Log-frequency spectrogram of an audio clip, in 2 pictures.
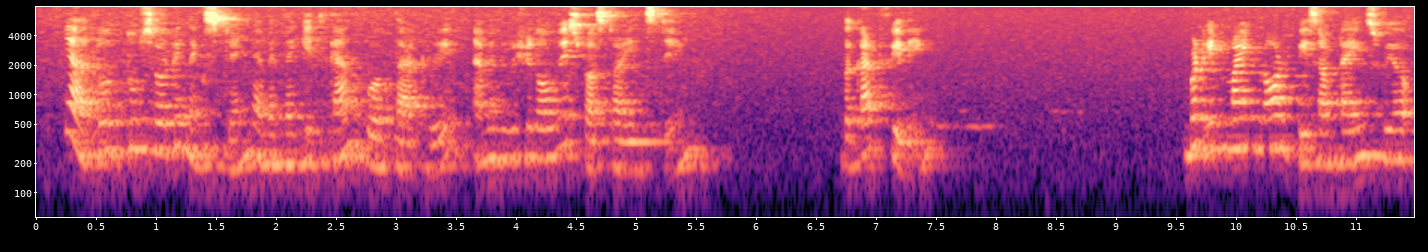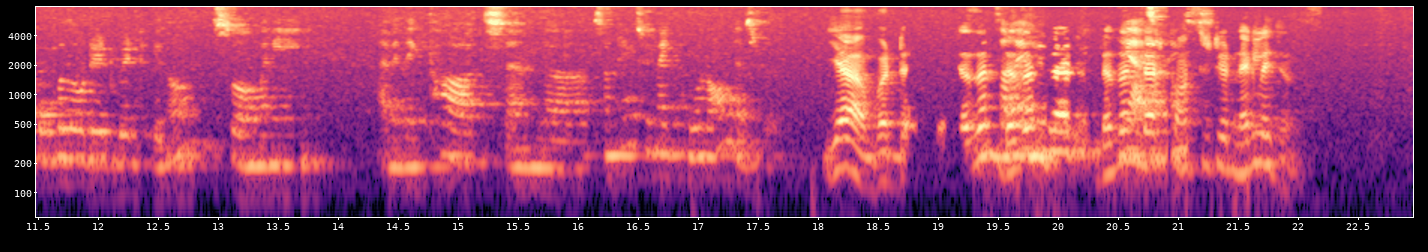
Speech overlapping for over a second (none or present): present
